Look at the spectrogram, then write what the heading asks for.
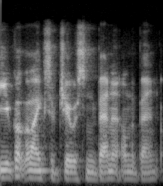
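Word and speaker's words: Jewison Bennette: got the likes of Jefferson Bennett on the bench, or Jefferson Bennett, I think is how you actually say his name, which I've worked out, Michael.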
